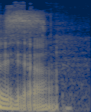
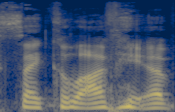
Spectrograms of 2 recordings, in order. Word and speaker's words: CicLAvia: I think I'm saying it right. I heard Ciclavia. it could be called like Cyclavia, but I think it's Ciclavia, which is basically like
